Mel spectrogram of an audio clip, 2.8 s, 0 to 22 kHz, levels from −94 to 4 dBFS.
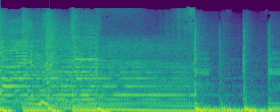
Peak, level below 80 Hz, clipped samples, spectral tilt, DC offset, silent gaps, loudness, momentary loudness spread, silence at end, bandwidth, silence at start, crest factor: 0 dBFS; -16 dBFS; under 0.1%; -4.5 dB/octave; under 0.1%; none; -14 LUFS; 6 LU; 0 s; 16.5 kHz; 0 s; 12 dB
